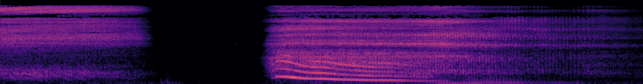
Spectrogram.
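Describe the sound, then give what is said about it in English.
Long, loud, airy breaths: a rush of air drawn in, about a second of silence, then another long breath carrying a voiced tone that slides down in pitch. “let's start off with a few deep breaths. All right. Inhale.”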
